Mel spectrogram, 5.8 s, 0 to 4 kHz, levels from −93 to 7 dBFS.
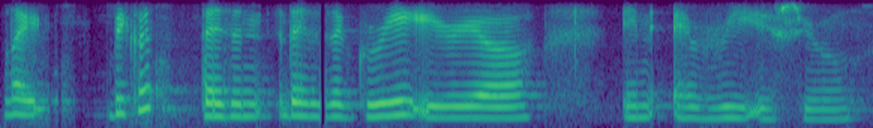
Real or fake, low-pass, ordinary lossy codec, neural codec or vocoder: real; 3.6 kHz; Opus, 64 kbps; none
